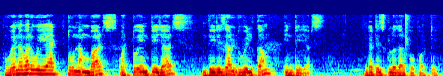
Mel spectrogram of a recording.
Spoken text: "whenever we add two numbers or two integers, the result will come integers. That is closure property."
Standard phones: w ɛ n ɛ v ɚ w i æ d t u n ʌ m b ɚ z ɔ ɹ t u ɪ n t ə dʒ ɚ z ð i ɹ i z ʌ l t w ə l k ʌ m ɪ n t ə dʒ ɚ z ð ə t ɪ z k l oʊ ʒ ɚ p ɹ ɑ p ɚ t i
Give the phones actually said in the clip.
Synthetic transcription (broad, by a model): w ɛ n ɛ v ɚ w i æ d t u n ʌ m b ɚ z ɔ ɹ t u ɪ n t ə dʒ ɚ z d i ɹ i z ʌ l t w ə l k ʌ m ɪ n t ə dʒ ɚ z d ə t ɪ z k l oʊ z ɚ p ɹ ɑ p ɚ t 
